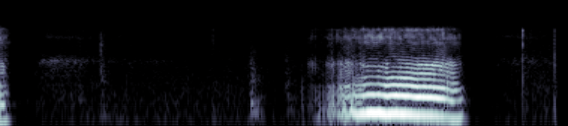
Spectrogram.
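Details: A sleeping adult: one loud, rough, buzzing snore on a breath in, between quieter breaths with faint room noise; snoring.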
